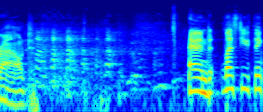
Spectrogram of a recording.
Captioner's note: laughter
